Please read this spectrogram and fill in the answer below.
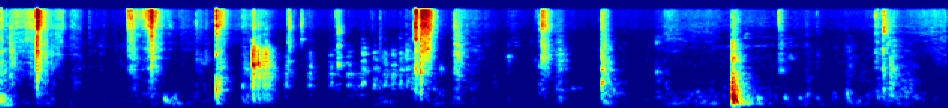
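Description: Scattered small clicks and mouth noises of chewing chocolate, with light handling of a hardback art journal on a desk, and one sharp knock about five seconds in.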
